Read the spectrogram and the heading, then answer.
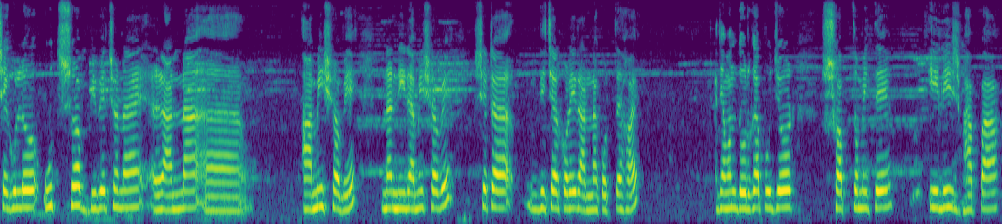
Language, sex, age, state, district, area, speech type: Bengali, female, 60+, West Bengal, Purba Bardhaman, urban, spontaneous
